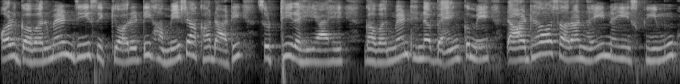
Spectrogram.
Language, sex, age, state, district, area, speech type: Sindhi, female, 18-30, Madhya Pradesh, Katni, rural, spontaneous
